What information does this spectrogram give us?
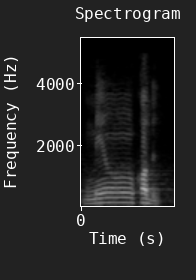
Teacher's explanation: الغنه هنا مفخمه تبعا لحرف القاف بعدها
